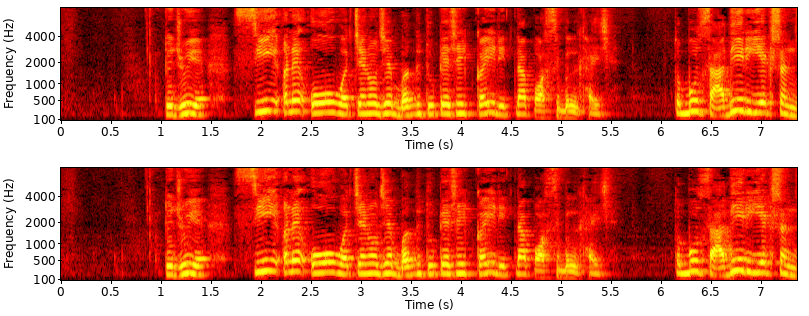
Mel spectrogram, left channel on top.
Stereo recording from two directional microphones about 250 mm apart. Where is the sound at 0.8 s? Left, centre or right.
Centre.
